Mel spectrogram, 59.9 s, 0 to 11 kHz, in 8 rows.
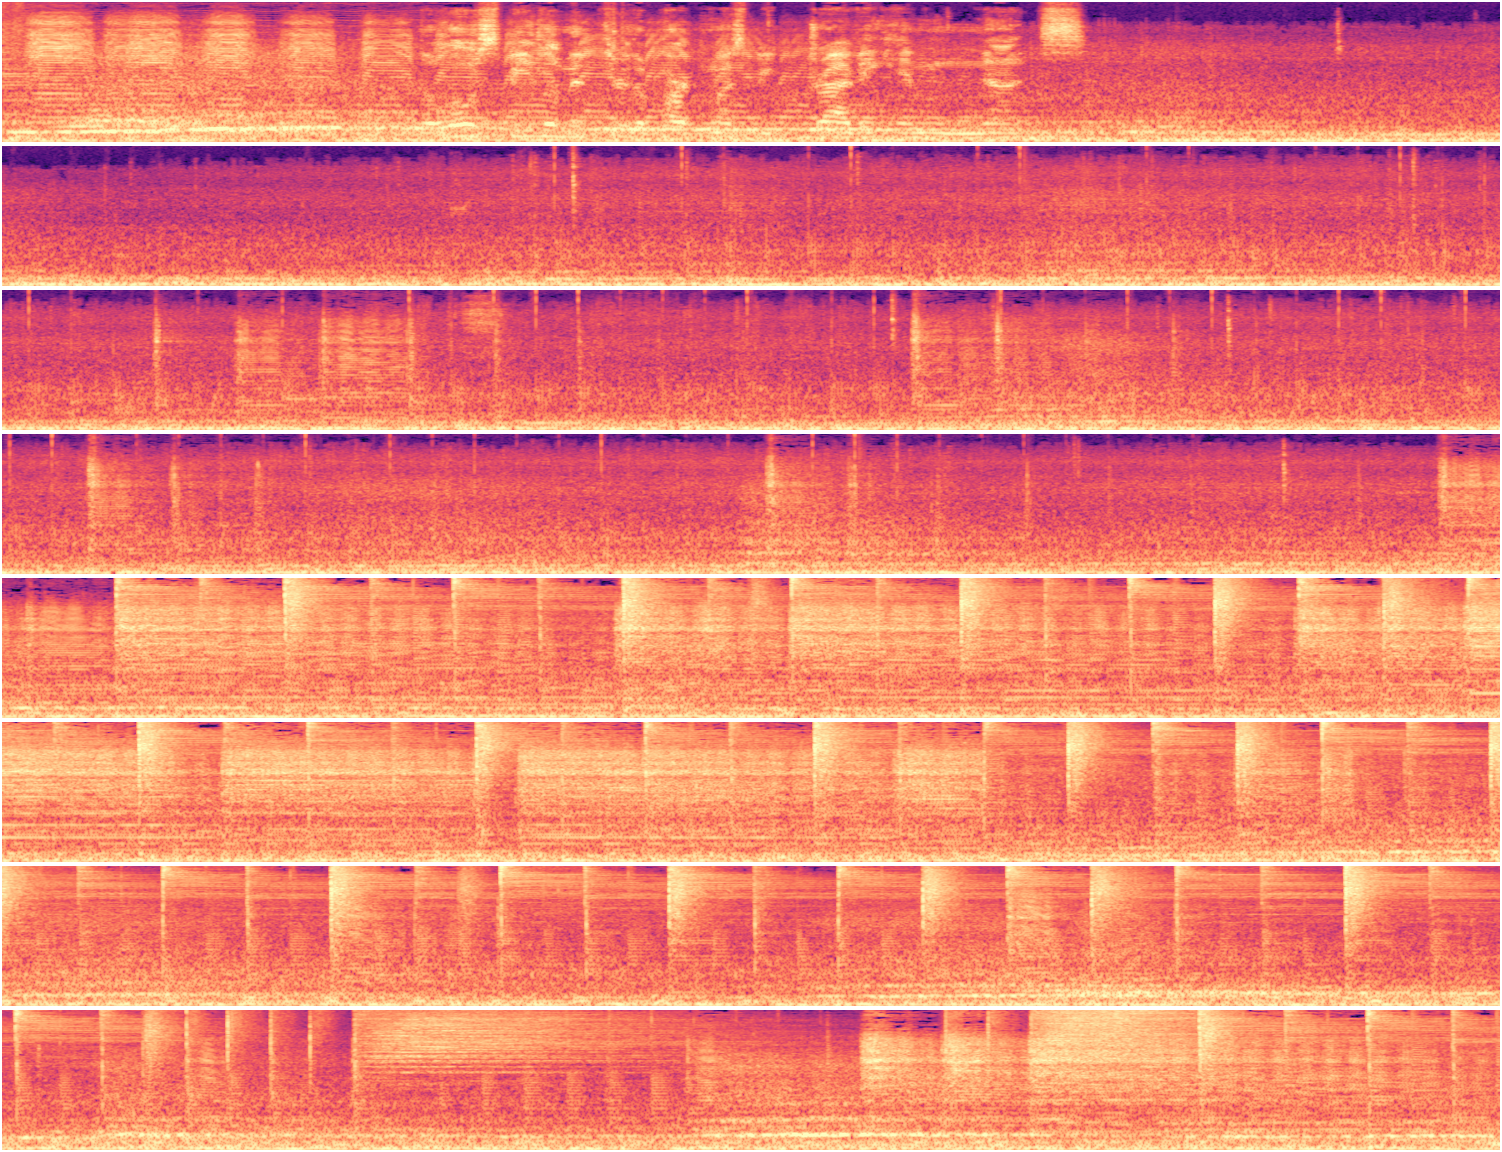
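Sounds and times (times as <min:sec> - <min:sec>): car driving rumble: 0:00.0 - 0:59.9
music: 0:00.0 - 0:59.9.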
